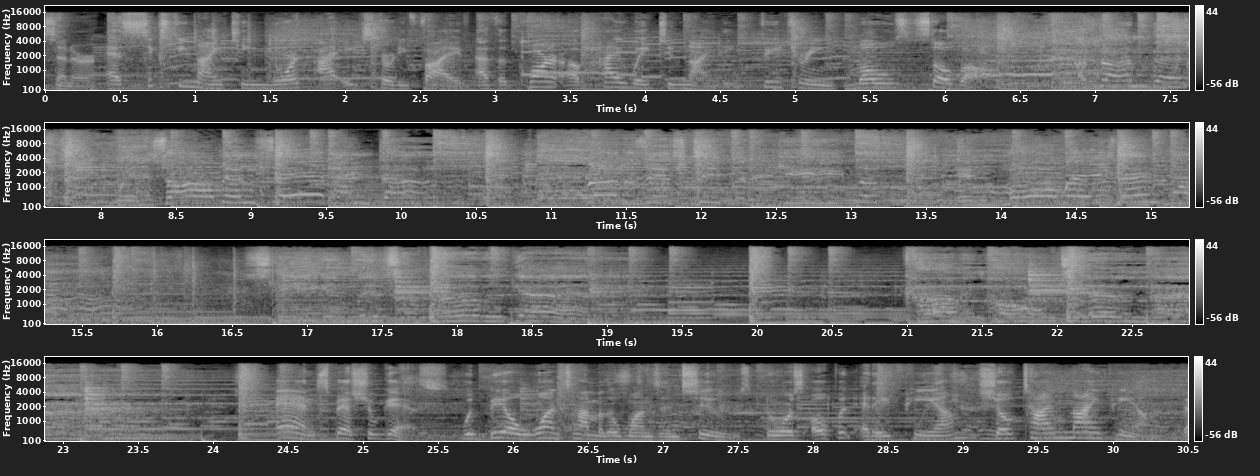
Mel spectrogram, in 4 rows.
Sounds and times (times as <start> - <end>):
Speech: 0.0 - 6.6, 24.4 - 30.5
Rhythm and blues: 0.0 - 30.5
Soul music: 0.0 - 30.5
Blues: 0.2 - 30.5.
